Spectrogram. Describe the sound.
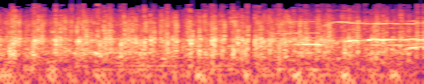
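Protesters clap their hands during a silent march in Minsk against Alexander Lukashenko's government and the economic crisis, a loud, dense, unbroken patter of crowd clapping, with a few whistle-like tones near the end.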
